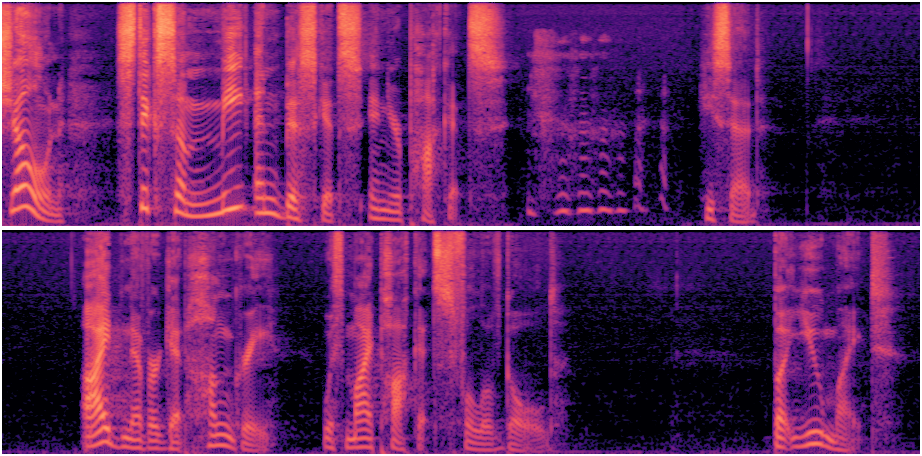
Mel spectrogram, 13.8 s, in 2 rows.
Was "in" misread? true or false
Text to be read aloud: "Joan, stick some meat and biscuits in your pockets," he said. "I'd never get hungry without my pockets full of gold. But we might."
false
